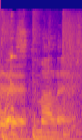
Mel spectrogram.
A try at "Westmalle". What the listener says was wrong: Don't forget the E, man. It's not silence.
